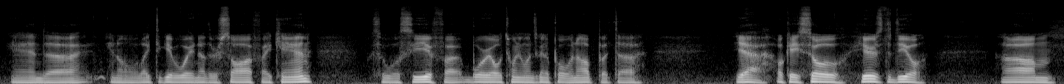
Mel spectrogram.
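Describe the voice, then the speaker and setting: A man's voice: lowish voice, a little mellow, no echo. A man in his thirties vlogging outdoors in a snowy forest, talking casually and encouragingly to camera with lots of fillers and restarts. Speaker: bushcraft vlogger.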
